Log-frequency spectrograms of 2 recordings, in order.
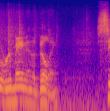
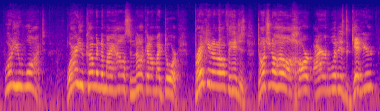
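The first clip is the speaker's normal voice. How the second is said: high, loud, fast-tumbling tirade; angry knight; 11 semitones higher, 5 dB louder, faster than usual. Acted. Knight scolds party for breaking his door, angry rant. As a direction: rant at full volume, pitched up.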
